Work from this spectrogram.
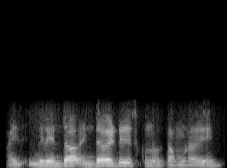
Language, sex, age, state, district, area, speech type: Telugu, male, 18-30, Telangana, Mancherial, rural, conversation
